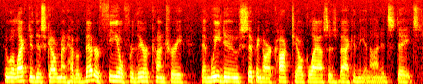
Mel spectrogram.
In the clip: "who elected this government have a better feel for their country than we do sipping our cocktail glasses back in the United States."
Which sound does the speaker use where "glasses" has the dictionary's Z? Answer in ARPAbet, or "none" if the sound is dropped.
Z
